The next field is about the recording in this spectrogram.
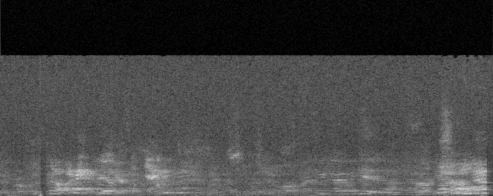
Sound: audience speaking indistinctly

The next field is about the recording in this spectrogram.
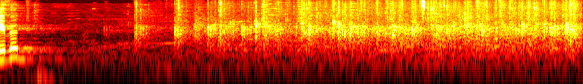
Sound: applause

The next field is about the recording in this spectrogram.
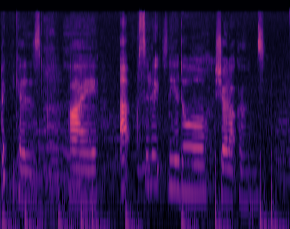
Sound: in cheesy British accent

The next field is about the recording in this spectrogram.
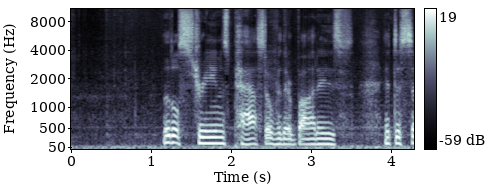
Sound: voiceover

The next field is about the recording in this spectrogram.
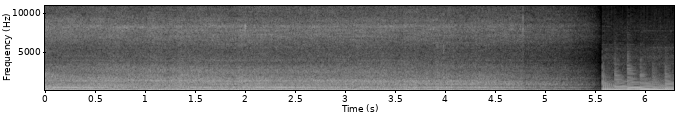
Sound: truck sounds

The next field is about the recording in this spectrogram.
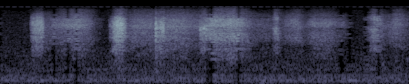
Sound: scratching

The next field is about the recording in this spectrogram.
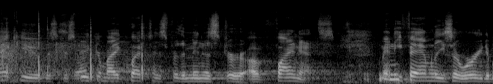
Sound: applause

